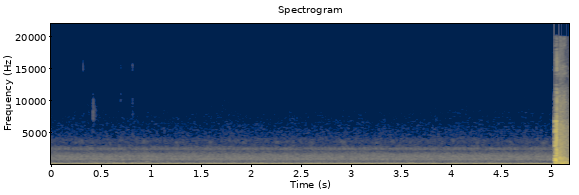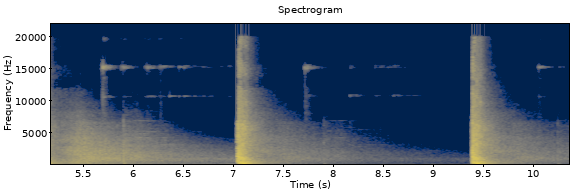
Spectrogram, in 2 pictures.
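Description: Three sharp rifle shots from an AR-15 gas gun firing 55 grain Winchester ammunition at a 220-yard target, each crack followed by a rolling echo, after a steady low engine-like drone.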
